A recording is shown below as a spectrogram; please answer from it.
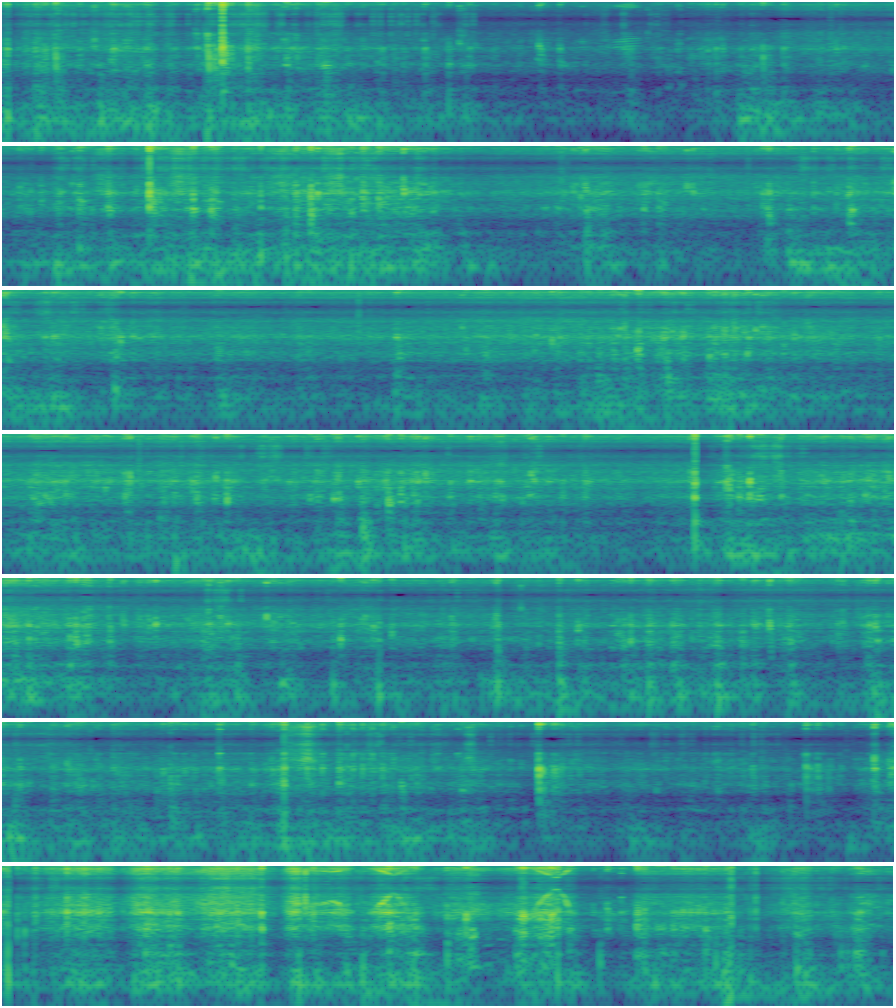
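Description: Wind buffeting the microphone and water rushing and splashing along the hull of a Musto Performance Skiff sailing fast in gusty wind, the noise surging and easing every few seconds.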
